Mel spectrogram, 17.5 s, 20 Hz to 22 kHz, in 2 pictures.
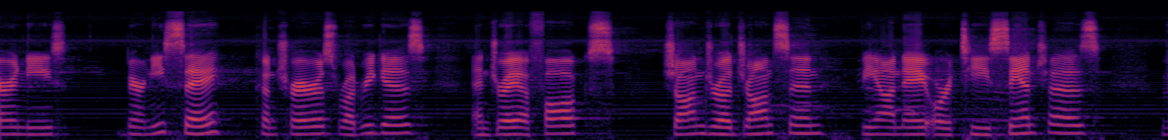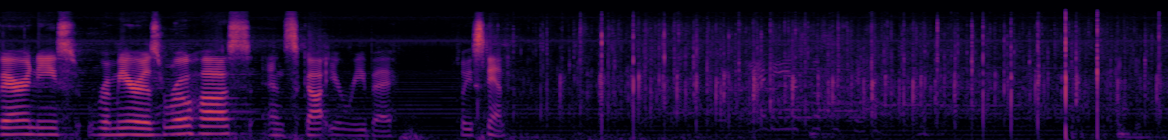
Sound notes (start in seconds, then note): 12.6 everybody clapping; 13.0 audience cheering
